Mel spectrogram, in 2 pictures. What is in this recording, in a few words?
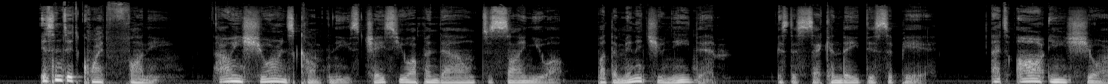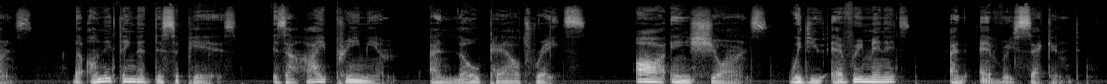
Conversational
